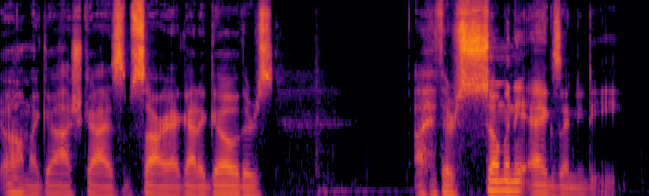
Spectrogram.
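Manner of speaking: put-on burdened, weary voice. Imitating someone leaving to eat eggs as if a chore: burdened by a chore. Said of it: "it almost sounds like this chore".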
